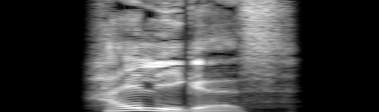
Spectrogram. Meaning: strong/mixed nominative/accusative neuter singular of heilig
- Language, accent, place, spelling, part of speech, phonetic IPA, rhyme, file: German, Germany, Berlin, heiliges, adjective, [ˈhaɪ̯lɪɡəs], -aɪ̯lɪɡəs, De-heiliges.ogg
